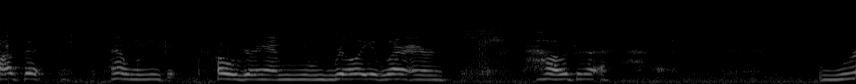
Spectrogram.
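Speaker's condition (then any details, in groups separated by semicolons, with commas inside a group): Cerebral palsy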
